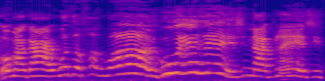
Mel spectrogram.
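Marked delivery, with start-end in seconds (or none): 0.0-3.0 irritated mock outburst, climbing in pitch; imitated attitude. Fatima answering a knock at the door, mock attitude. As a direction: act out fed-up door answering, getting higher. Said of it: "answered the door with an attitude like".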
